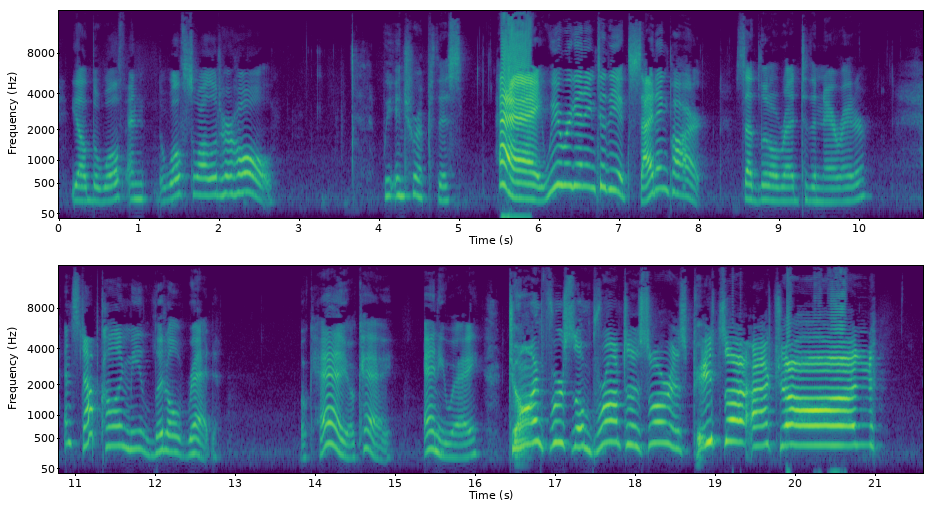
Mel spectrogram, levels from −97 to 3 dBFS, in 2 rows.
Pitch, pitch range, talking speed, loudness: 315 Hz, 245-385 Hz, 115 wpm, -18 LUFS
